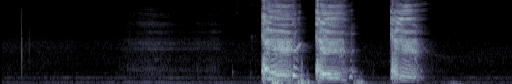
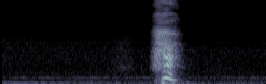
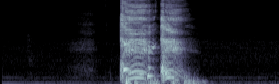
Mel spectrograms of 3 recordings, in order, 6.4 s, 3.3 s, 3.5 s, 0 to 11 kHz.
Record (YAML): three_cough_length: 6.4 s
three_cough_amplitude: 16962
three_cough_signal_mean_std_ratio: 0.36
exhalation_length: 3.3 s
exhalation_amplitude: 6781
exhalation_signal_mean_std_ratio: 0.24
cough_length: 3.5 s
cough_amplitude: 22773
cough_signal_mean_std_ratio: 0.37
survey_phase: beta (2021-08-13 to 2022-03-07)
age: 18-44
gender: Female
wearing_mask: 'No'
symptom_cough_any: true
symptom_runny_or_blocked_nose: true
symptom_sore_throat: true
symptom_onset: 4 days
smoker_status: Ex-smoker
recruitment_source: REACT
submission_delay: 1 day
covid_test_result: Negative
covid_test_method: RT-qPCR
